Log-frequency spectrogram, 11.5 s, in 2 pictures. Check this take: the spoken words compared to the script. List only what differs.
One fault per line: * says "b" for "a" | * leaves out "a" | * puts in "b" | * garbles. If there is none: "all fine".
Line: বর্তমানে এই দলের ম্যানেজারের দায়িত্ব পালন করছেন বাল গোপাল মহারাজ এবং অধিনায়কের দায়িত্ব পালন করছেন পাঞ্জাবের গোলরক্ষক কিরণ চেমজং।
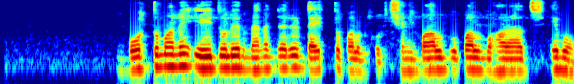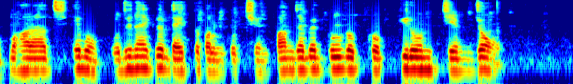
* puts in "মহারাজ এবং"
